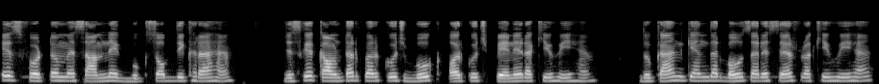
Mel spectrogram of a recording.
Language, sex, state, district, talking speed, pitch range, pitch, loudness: Hindi, male, Jharkhand, Palamu, 200 wpm, 155-175 Hz, 165 Hz, -18 LUFS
